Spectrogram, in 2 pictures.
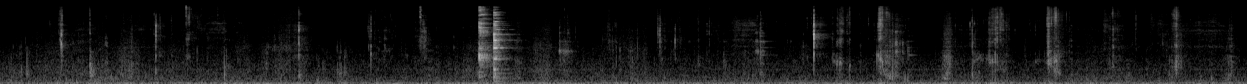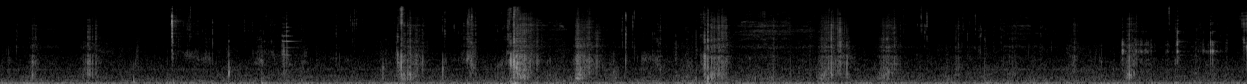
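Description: Close-up chewing and crunching of food: bites of watermelon and crisp air-fried potato fries, a run of short crunches with one sharper, louder crunch about five seconds in.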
